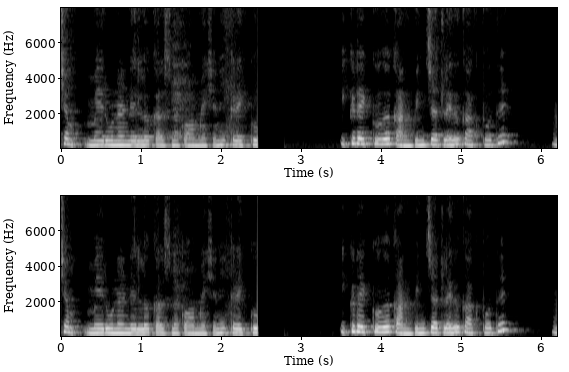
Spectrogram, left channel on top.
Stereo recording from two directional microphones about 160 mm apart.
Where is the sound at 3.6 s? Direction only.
15° right (ahead or behind).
